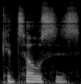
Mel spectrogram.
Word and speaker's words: ketosis: The keto diet is a highfat lowcarb diet that aims to put the body into a state of ketosis. Ketosis rhymes with psychosis.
